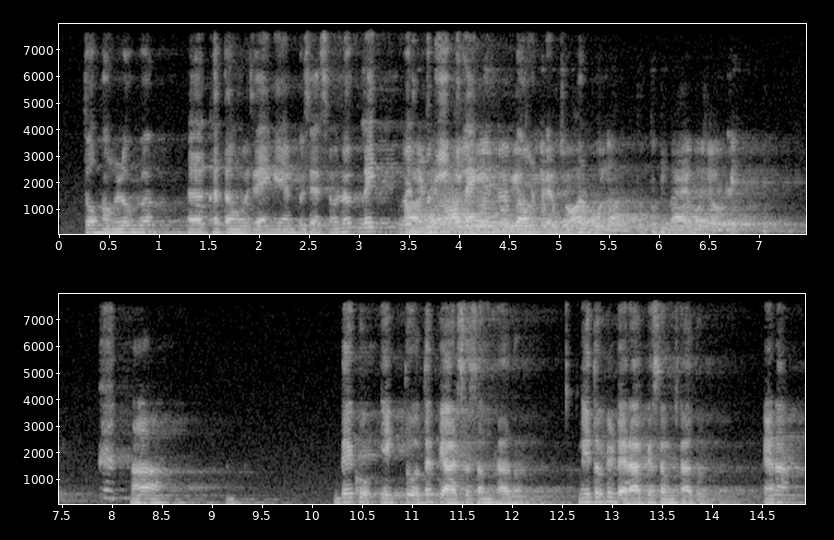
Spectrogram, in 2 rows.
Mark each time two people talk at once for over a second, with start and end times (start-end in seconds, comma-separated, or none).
3.5-5.3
